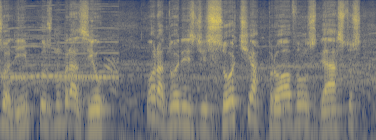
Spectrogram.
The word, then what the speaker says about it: Sochi: para pessoal paraas redações eh eh sugere a pronúncia como Soti comoesse o e a gente no nosso Russo castiço dizia sochi tá bom desculpem caros telespectadores soi examente soosi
